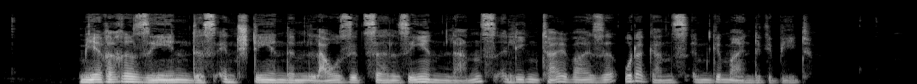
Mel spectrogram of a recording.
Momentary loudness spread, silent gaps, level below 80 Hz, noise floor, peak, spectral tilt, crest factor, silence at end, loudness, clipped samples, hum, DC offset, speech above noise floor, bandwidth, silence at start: 11 LU; none; -44 dBFS; -69 dBFS; 0 dBFS; -3.5 dB/octave; 20 dB; 1.05 s; -18 LUFS; under 0.1%; none; under 0.1%; 50 dB; 11.5 kHz; 0.8 s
